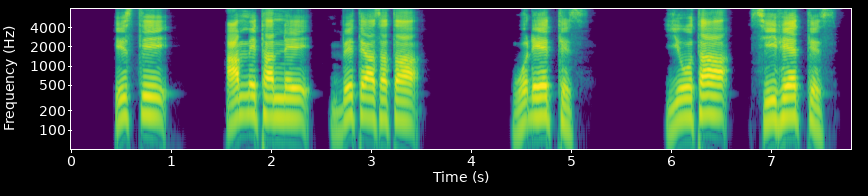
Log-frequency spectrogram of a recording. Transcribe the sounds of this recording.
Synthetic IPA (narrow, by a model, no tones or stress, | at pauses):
ʔɪst̪ːɪ | ʔɐmːɪt̪ɐnːɛ | bɛt̪ɛɐsɐt̪ɐ | wɔɗe̞ːt̪ːe̞ːs | joːt̪aː | siːfeːt̪ːe̞ːs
